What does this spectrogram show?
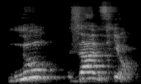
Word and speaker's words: nous avions: There is I between V and O. Once again, nous avions.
